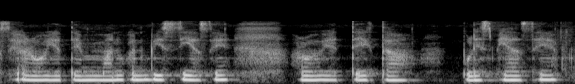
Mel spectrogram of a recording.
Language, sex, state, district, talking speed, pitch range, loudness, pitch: Nagamese, female, Nagaland, Dimapur, 105 wpm, 200-215 Hz, -15 LUFS, 205 Hz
